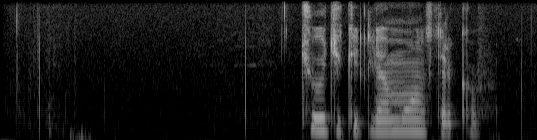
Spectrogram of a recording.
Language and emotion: Russian, neutral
